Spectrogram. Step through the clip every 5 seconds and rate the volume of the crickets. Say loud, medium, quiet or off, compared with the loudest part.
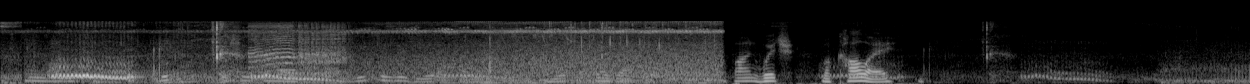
medium, loud, off.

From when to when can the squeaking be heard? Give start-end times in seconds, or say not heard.
2.5-3.5.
